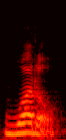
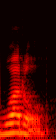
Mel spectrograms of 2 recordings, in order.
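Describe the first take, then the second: First: The middle consonant is a soft D-like flap. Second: The middle consonant is a soft D-like flap.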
